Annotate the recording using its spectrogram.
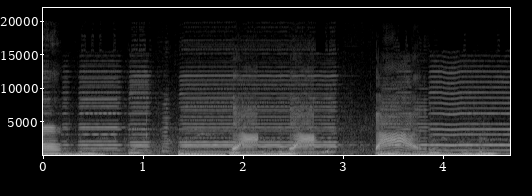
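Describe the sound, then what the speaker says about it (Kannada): A cartoon mallard duck in a children's nature-walk story quacks in several loud, bright bursts over backing music. "ಚೂಚು ಮತ್ತೆ ಅಮ್ಮ ಮಲಾಡ್ ಡಕ್ನ ನೋಡಿ ಖುಷಿ ಪಟ್ರು"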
